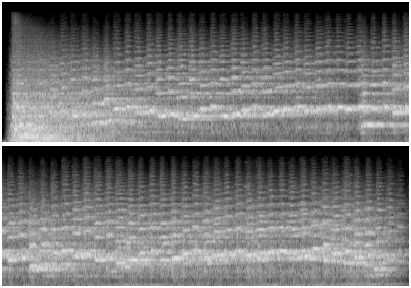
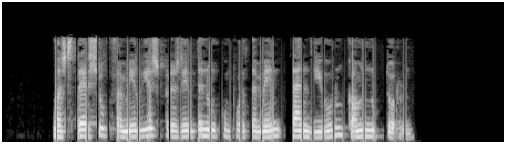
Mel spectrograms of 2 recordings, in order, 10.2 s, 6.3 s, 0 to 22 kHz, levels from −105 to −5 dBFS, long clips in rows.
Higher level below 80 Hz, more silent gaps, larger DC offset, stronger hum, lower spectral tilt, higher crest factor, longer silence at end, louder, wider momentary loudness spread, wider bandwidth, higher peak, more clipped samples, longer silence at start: first, -40 dBFS vs -50 dBFS; second, none vs 3.55-3.60 s; neither; neither; about the same, -5 dB/octave vs -5 dB/octave; second, 12 dB vs 18 dB; second, 0 s vs 1.15 s; second, -22 LUFS vs -19 LUFS; second, 3 LU vs 6 LU; first, 12.5 kHz vs 8 kHz; second, -10 dBFS vs -2 dBFS; neither; second, 0.05 s vs 0.65 s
